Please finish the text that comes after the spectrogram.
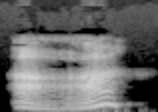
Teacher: It starts at the middle, drops, and picks up again, and is therefore known as the falling rising tone.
